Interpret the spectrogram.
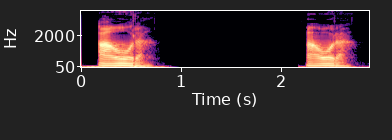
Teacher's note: in Spanish, we go straight from the A to the O.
